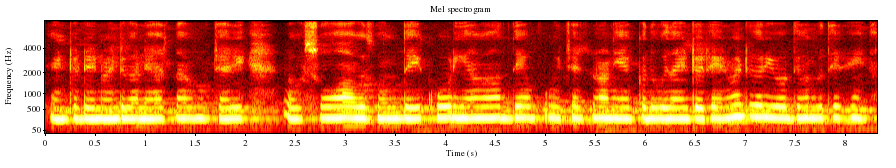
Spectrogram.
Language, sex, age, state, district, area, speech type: Dogri, female, 18-30, Jammu and Kashmir, Kathua, rural, spontaneous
